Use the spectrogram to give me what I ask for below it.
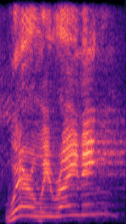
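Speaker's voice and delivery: rousing sermon delivery, calls ringing out; fired-up preacher calling his church to rise; full-force preaching. Acted. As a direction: drive it home to the congregation. Preacher exhorting congregation.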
